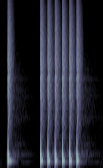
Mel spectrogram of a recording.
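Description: A single snare hit in a hip hop drum mix, a pause, then five quick evenly spaced snare hits, each with a bright, short plate-style reverb tail.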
